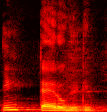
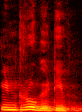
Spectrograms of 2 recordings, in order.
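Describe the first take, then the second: First: It starts 'inter', with an 'er' sound. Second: It starts 'intro', with no 'er' sound. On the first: The speaker calls it right. "You have to just pronounce इंटेरोगेटिव" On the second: The speaker calls it wrong. "I would suggest you do not pronounce this इंट्रोगेटिव"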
